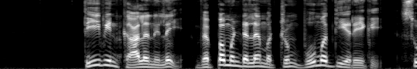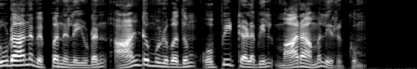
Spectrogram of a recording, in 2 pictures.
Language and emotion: Tamil, neutral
